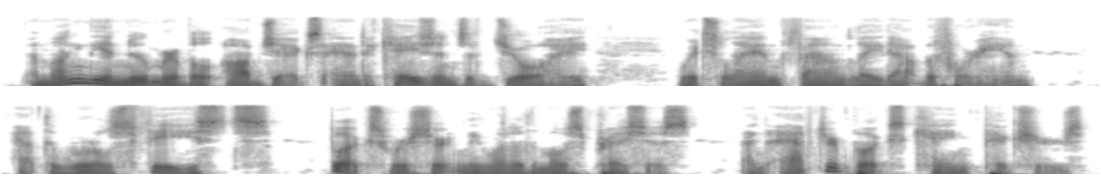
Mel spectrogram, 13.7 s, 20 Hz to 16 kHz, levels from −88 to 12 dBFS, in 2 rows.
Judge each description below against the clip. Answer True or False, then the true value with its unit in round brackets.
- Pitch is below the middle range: True (85 Hz)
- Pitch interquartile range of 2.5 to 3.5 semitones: True (3.1 semitones)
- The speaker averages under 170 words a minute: True (140 wpm)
